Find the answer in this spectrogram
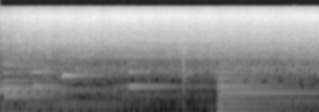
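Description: Wet ground coconut paste sizzling steadily as it is poured into hot coconut oil with fried mustard seeds, shallot and curry leaves. Soft background music of held notes plays underneath.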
